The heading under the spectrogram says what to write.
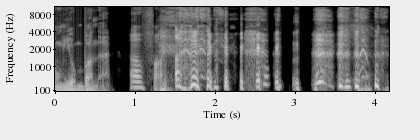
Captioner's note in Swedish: skratt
